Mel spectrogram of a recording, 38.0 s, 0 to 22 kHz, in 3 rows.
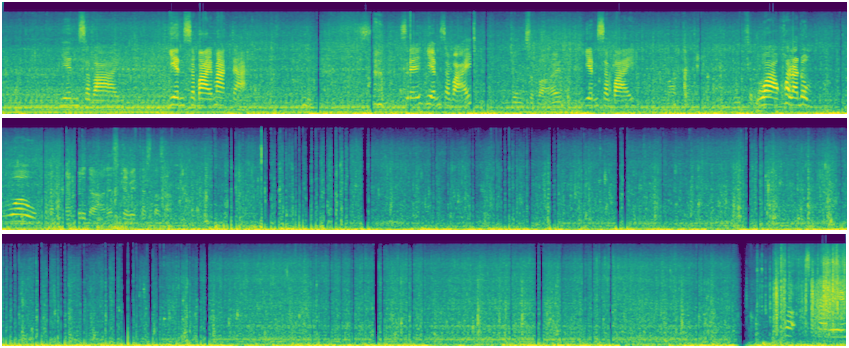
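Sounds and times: motorboat engine drone: 0.0 - 38.0
water rushing past hull: 0.0 - 38.0
wind buffeting microphone: 0.0 - 38.0.

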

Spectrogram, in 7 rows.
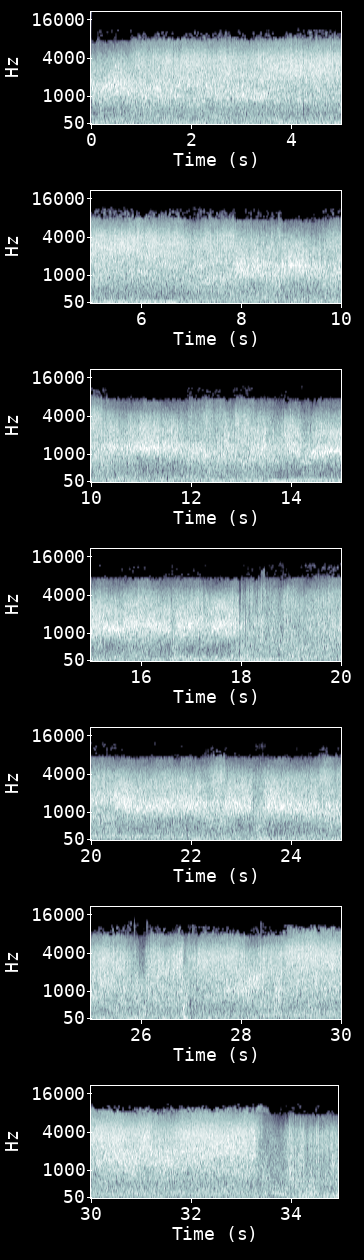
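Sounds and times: wind rushing over microphone: 0.0 - 34.9.

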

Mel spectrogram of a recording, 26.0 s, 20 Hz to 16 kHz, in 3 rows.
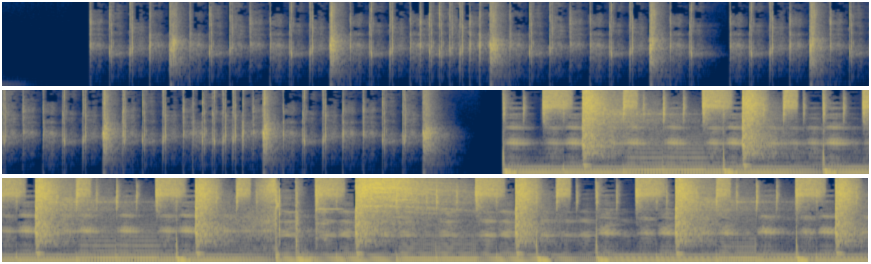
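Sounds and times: rapid irregular clicks and taps: 0.9 - 13.2.

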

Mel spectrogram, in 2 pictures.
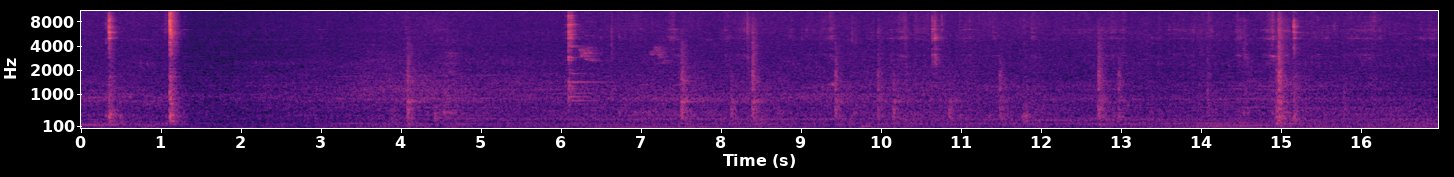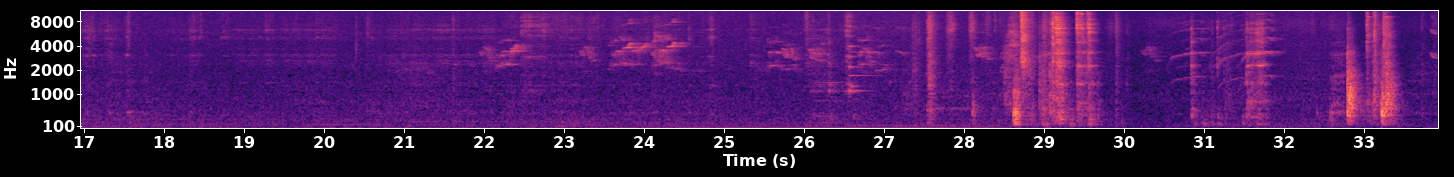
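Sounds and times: metal hand tools clinking: 6.1 - 6.6, 26.0 - 29.8.

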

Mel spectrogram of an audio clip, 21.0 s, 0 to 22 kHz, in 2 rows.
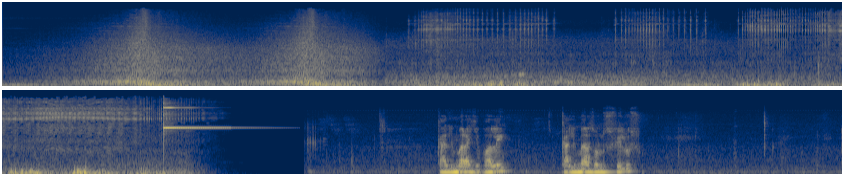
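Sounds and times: low rumble: 0.0 - 11.6
rapid ratchet-like clicking: 5.1 - 6.9, 7.7 - 12.5.

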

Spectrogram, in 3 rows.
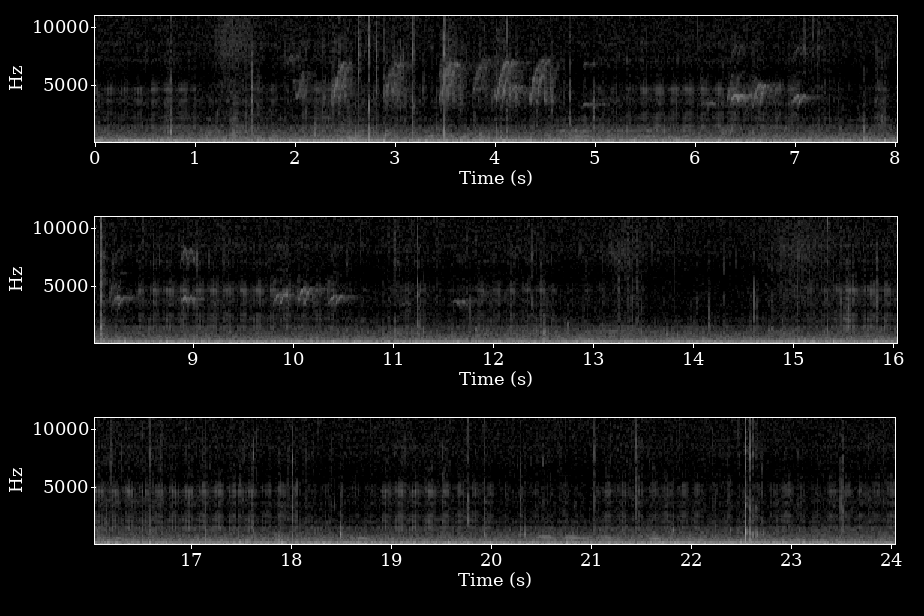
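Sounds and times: low background rumble: 0.0 - 24.0
cats crunching dry kibble: 1.4 - 5.8, 10.9 - 24.0
small birds chirping: 1.9 - 5.2, 5.9 - 7.2, 8.1 - 10.6.

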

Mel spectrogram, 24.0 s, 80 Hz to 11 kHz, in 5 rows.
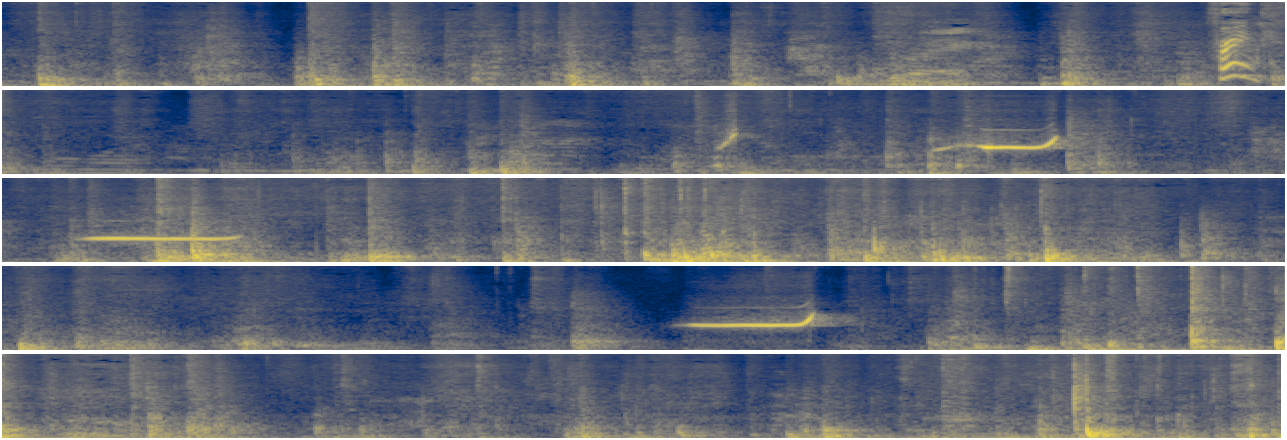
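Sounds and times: high whistle-like tones: 8.3 - 8.9, 9.9 - 10.6, 17.0 - 17.6
cardboard box knocking and scraping: 9.9 - 15.8, 17.9 - 24.0.

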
